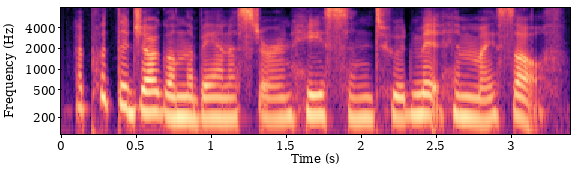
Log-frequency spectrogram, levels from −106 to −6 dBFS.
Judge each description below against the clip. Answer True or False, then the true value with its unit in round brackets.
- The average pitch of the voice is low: False (210 Hz)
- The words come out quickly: True (230 wpm)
